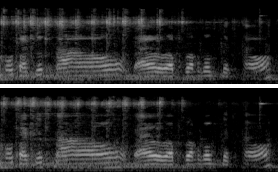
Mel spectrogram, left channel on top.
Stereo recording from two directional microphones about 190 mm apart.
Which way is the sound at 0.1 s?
25° right (ahead or behind).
